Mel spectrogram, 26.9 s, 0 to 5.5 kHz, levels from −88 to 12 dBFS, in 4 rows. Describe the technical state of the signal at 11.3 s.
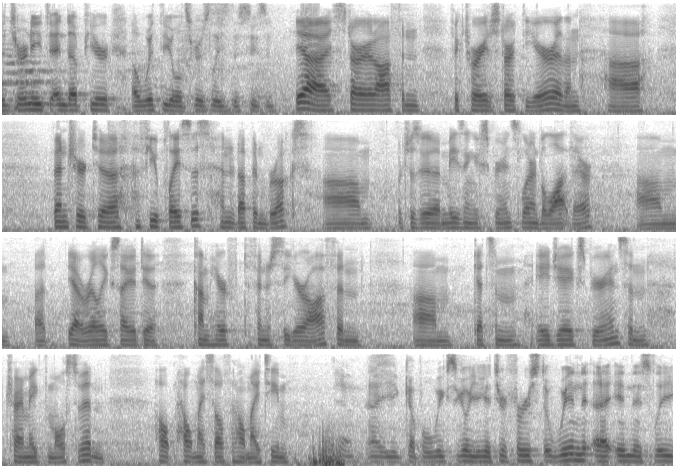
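At 11.3 s the signal is intact, with no dropout, distortion, noise burst or other fault audible at that moment.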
